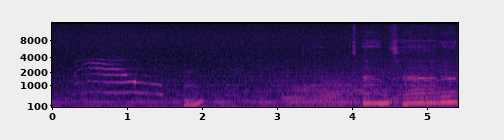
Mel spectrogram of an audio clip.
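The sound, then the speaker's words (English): A cat meows several times, with drawn-out, wavering cries, including a long whining call at the start and louder, insistent meows near the end. No one speaks. “Delicious kitty.”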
